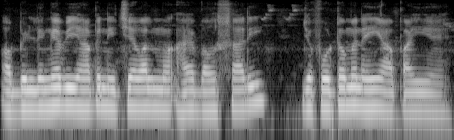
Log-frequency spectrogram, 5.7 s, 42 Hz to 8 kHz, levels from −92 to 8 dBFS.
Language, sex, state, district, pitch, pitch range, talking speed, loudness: Hindi, male, Uttar Pradesh, Lucknow, 140 Hz, 130-145 Hz, 180 wpm, -17 LUFS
